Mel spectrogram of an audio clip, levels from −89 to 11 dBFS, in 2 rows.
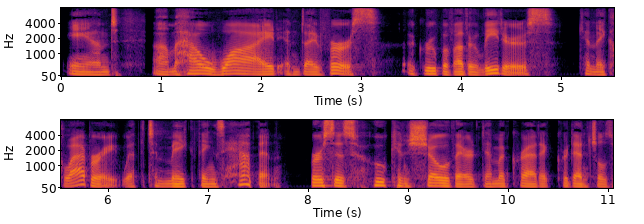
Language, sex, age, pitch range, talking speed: English, male, 40-59, 105-130 Hz, 140 wpm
